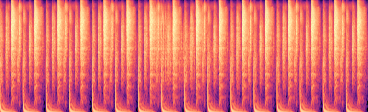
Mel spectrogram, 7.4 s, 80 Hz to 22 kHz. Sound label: Drum Loop 130, Techno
